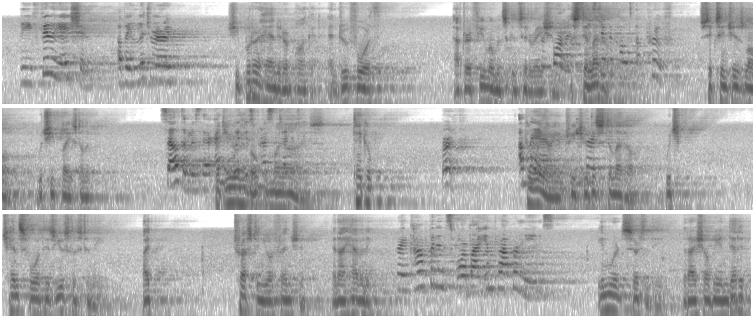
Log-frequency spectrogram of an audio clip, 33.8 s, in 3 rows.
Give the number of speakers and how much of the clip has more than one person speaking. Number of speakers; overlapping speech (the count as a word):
two, about 11%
